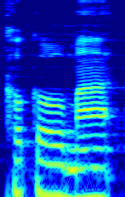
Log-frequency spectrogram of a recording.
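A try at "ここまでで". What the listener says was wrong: It means, I think it's kokomadede. Kokomadede. Not matete, but dede. Kokomadede. Kokomade means up till here. Kokomade. De is another particle. Kokomade de. So dede is what it is. So it's instead of te, you can probably find kokomade.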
